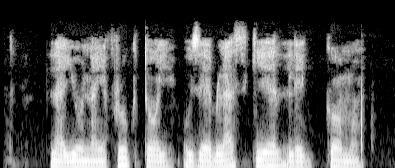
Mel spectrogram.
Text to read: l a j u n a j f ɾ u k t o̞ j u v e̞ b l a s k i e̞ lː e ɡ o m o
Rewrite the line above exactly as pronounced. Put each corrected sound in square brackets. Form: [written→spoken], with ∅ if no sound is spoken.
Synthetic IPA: l a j u n a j f ɾ u k t o̞ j u [v→z] e̞ b l a s k i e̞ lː e ɡ o m o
